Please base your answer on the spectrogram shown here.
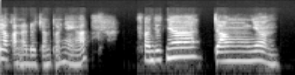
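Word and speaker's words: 작년: Selanjutnya jang년. Bacanya jang년. Di sini giok ketemu sama n jadi eng.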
